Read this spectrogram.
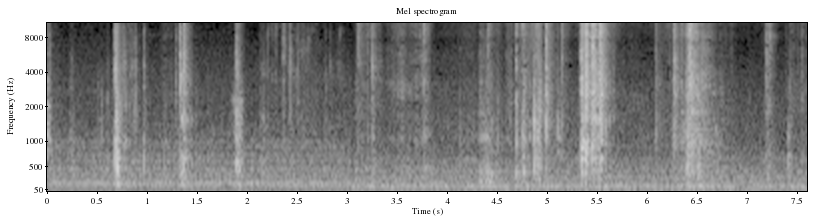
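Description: Plastic stamp blocks click and clack together.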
